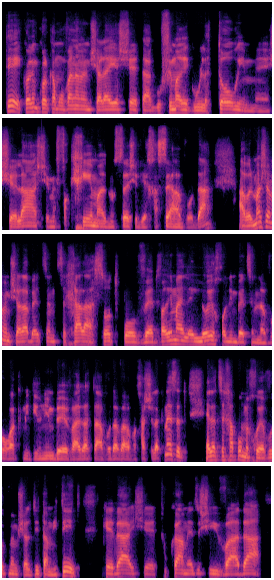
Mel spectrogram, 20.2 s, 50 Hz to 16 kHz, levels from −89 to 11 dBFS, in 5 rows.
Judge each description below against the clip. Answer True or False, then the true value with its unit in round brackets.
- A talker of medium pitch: False (105 Hz)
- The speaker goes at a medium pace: True (135 wpm)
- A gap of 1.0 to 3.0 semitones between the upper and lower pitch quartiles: True (2.7 semitones)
